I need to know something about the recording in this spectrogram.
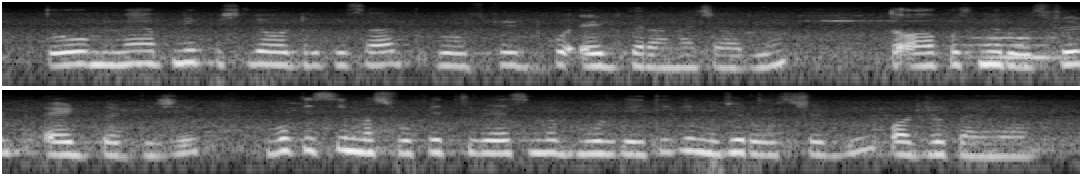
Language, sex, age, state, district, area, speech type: Urdu, female, 18-30, Uttar Pradesh, Aligarh, urban, spontaneous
